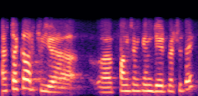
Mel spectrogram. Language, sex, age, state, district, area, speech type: Kashmiri, male, 30-45, Jammu and Kashmir, Srinagar, urban, conversation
